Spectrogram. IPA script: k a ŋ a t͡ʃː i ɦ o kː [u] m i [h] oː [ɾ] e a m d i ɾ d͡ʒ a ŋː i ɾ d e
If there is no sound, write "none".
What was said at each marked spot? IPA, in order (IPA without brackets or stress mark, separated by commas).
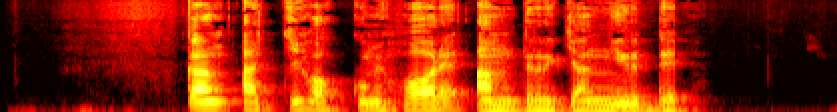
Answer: u, h, ɾ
